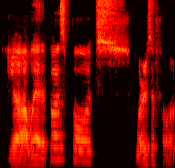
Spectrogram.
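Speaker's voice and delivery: calm, unbothered, low and easy voice. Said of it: "I'll just be inside saying".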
